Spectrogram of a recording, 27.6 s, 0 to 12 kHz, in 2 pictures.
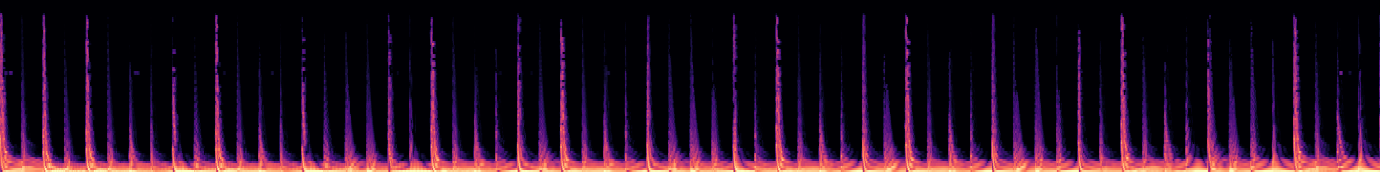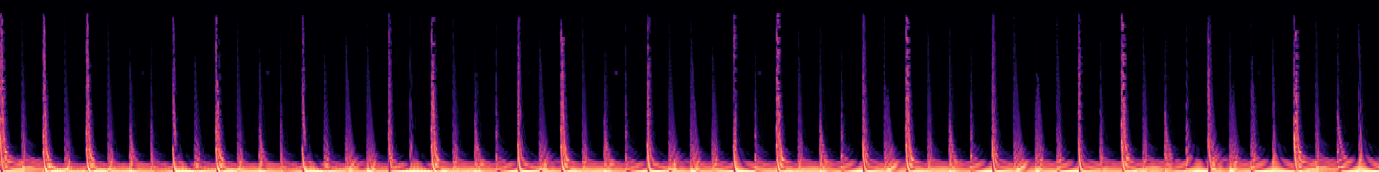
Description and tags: rhythmic bass loop2
Synth base loop I created through my music production software.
